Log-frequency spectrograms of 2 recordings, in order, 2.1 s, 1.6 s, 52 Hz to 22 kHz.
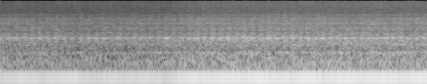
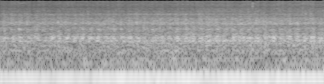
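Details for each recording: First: Alternator heard through a screwdriver held to it as a stethoscope: a steady low hum with a faint even whine and ball bearings moving, no grinding. The noise being chased is not from the alternator. Normal alternator bearing. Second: V8 at idle heard through a screwdriver touched to the belt tensioner pulley: faint rapid chattering rattle over the steady idle; alternator ruled out, bearings in the tensioner pulley are going bad.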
